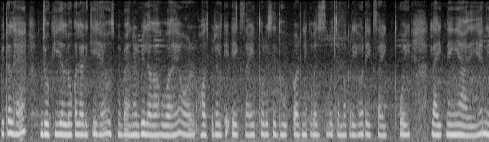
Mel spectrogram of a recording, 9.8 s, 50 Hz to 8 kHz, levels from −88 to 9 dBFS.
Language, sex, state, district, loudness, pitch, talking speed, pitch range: Hindi, female, West Bengal, Purulia, -16 LUFS, 215 Hz, 235 wpm, 210-220 Hz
